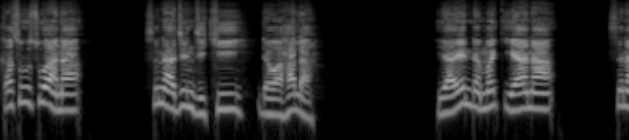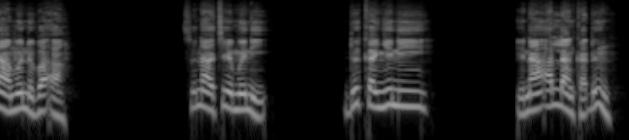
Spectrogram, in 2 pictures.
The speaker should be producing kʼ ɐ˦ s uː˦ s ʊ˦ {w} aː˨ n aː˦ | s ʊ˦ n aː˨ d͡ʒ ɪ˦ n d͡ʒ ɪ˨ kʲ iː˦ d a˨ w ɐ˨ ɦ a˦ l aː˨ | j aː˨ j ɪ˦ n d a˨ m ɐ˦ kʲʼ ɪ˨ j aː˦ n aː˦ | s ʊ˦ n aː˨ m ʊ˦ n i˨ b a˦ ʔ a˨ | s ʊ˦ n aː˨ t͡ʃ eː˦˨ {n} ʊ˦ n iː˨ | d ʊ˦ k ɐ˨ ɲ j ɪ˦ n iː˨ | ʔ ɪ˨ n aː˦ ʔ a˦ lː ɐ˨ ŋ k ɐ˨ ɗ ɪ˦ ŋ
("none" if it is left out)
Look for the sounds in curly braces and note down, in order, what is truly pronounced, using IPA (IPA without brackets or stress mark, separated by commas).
w, m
